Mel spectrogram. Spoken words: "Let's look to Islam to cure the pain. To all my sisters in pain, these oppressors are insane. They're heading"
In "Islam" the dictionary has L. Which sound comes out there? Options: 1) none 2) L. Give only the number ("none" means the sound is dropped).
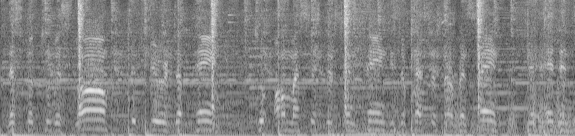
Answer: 2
